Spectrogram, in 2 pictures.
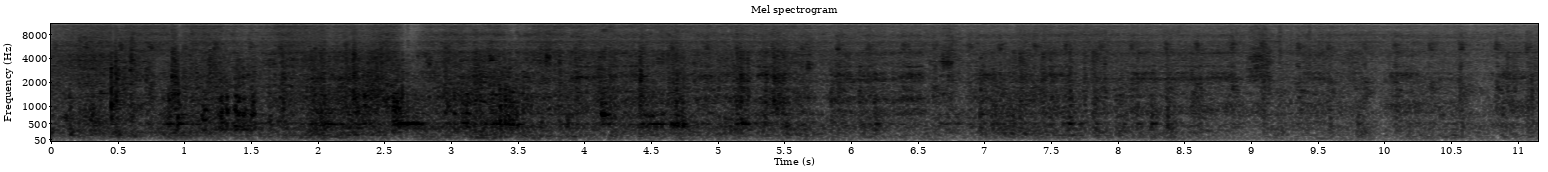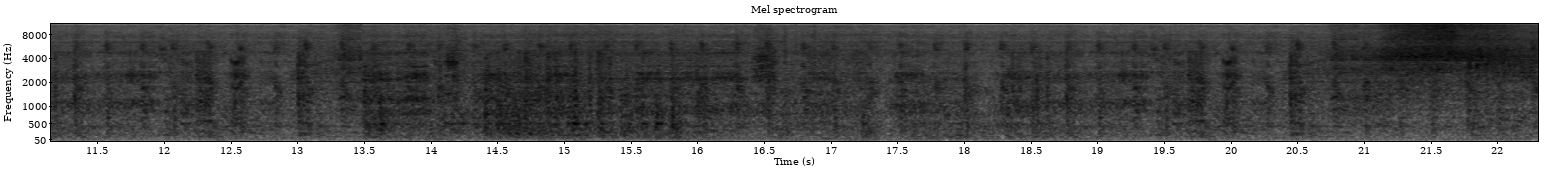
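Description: Steam hissing from a Darjeeling Himalayan Railway B-class narrow-gauge steam locomotive as it works with its train. It is loudest in the first few seconds and then eases, and there is a brief sharper, higher hiss near the end.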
